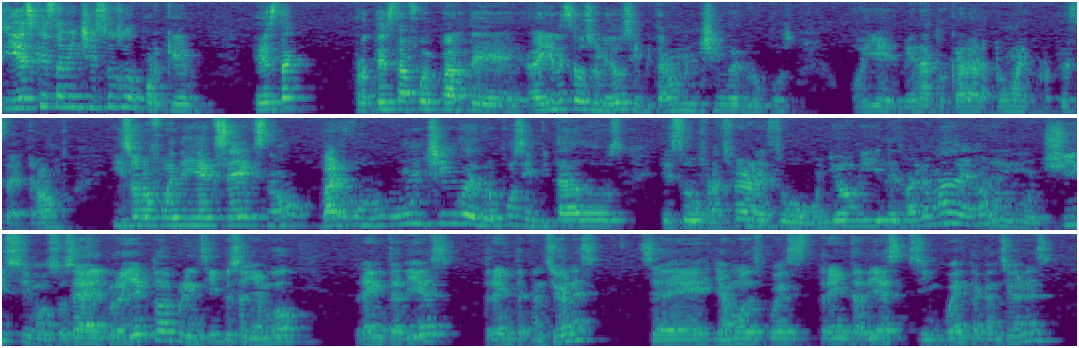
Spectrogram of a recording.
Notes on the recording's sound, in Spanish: una disculpa muy grande por la calidad del audio en este episodio, la verdad es que tenemos unos micrófonos nuevos y no los sabemos usar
